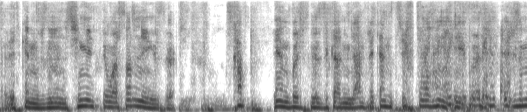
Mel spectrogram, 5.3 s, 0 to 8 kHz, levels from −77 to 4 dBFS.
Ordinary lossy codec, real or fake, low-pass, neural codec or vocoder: none; fake; none; codec, 16 kHz, 4.8 kbps, FACodec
